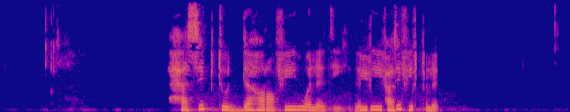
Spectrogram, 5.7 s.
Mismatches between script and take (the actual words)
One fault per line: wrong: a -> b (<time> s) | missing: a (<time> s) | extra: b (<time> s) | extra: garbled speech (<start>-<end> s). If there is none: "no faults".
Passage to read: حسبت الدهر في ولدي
extra: garbled speech (3.5-4.4 s)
